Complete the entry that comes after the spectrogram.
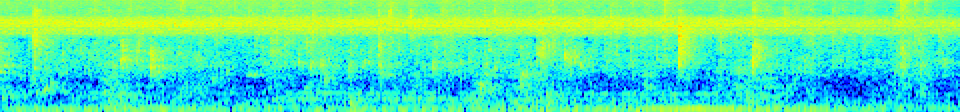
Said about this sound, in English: And some that you can see is just water dripping in.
